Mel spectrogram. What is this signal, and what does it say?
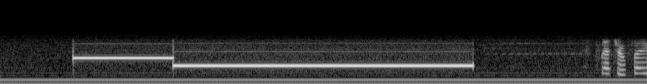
Two-tone page, heard as a one-second tone, then a three-second tone, about 1290 then 880 Hz, with speech. It is heard from 0.7 to 4.7 s.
